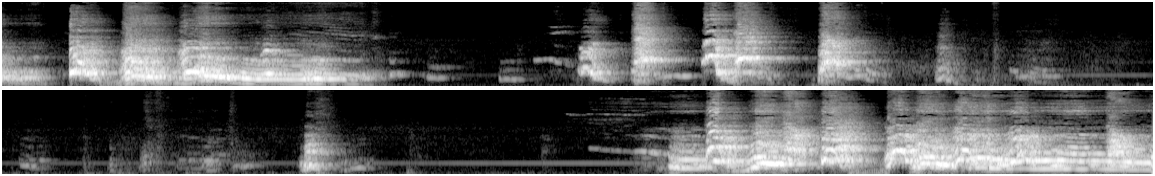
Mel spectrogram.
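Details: Dogs howling in response to the noontime sirens: an opening burst of wavering harmonic cries, then a few sharp yelps and barks, a long near-silent gap, and finally a loud, sustained group howl of overlapping, sliding tones.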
